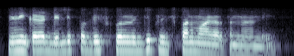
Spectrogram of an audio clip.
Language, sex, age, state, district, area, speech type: Telugu, male, 18-30, Telangana, Hyderabad, urban, conversation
